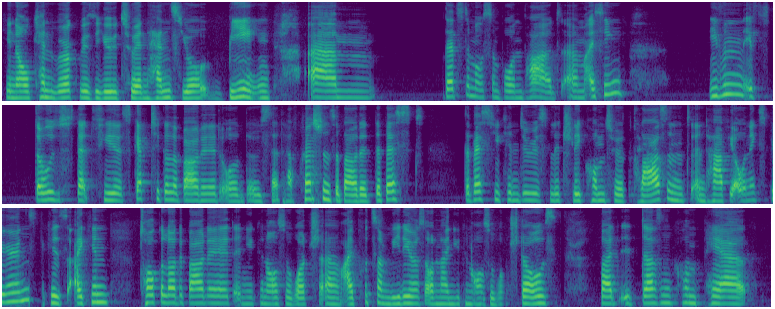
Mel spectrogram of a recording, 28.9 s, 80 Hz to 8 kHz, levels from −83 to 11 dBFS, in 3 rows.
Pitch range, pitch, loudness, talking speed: 185-220 Hz, 200 Hz, -17 LUFS, 170 wpm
